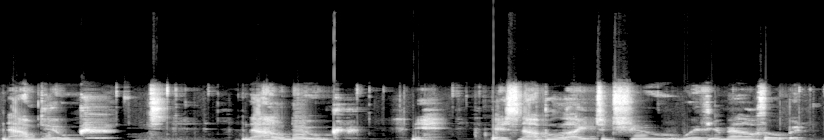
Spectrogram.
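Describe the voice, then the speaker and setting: Someone performs a put-on character voice with lively intonation and very even loudness. The delivery is very slow, with long, frequent pauses. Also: man, fairly high pitch for a man. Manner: motherly, scolding.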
